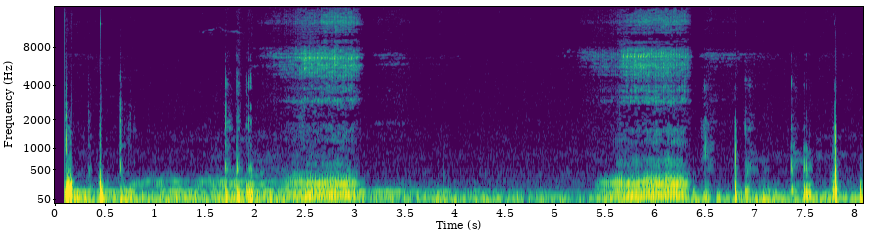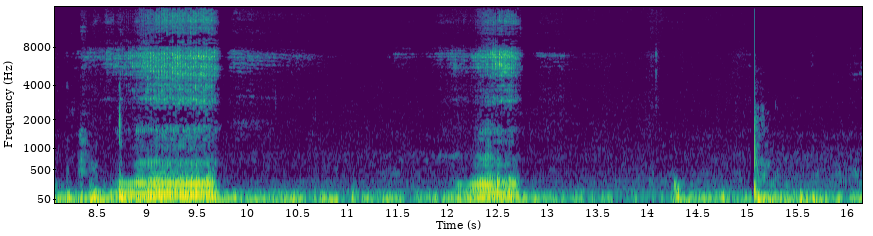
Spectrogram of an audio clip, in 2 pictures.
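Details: Sleeping pit bull snoring indoors: deep, rumbling breaths with louder raspy snores roughly every three seconds, each with a brief hissing edge.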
